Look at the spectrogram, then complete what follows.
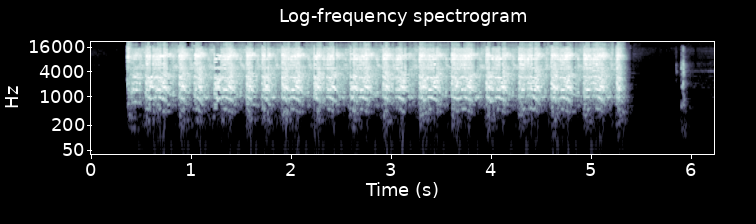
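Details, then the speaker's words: Suzuki Katana motorcycle, cold, sat all winter without charge, full choke, carbs primed: laboured uneven cranking about three turns a second for five seconds with no firing; slow cranking, likely a weak battery. "so it's cranking the engine um slowly but it's cranking"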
